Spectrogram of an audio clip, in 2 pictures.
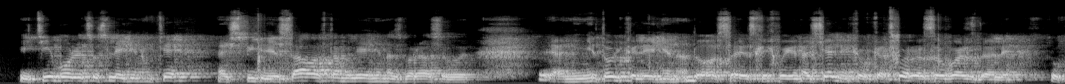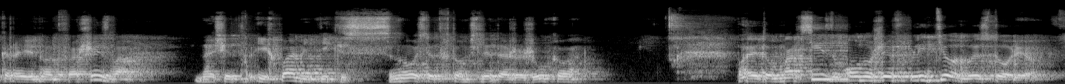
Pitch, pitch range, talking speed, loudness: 150 Hz, 130-185 Hz, 120 wpm, -14 LUFS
